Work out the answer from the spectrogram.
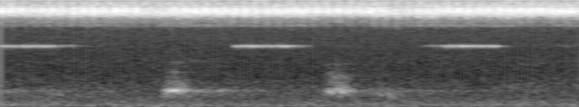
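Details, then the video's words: Grasshoppers in a nature area in Hungary, Central Europe, fill the evening with a steady high hiss and repeated thin, level buzzing notes. "grasshoppers sounds in nature area Hungary Central Europe"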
